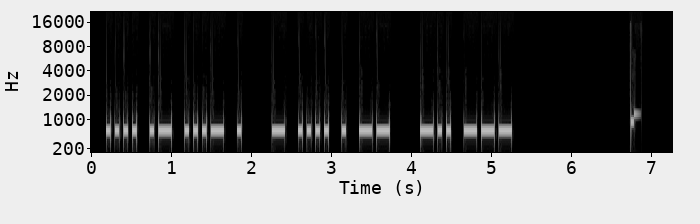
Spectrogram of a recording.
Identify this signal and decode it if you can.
Morse code, heard as a keyed tone, about 22 wpm, 700 Hz. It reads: HAVE THEM DO
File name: Sets of 9 Words - 22wpm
